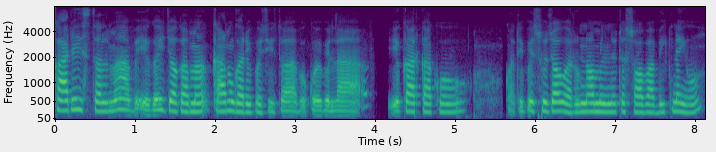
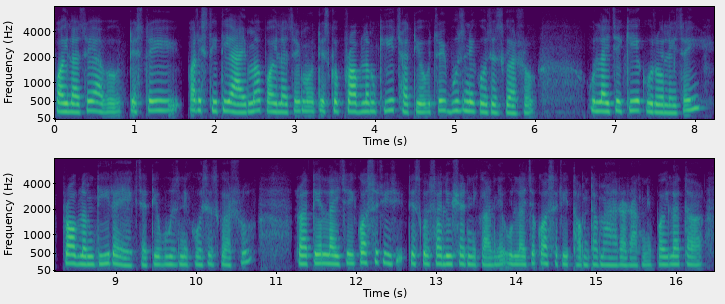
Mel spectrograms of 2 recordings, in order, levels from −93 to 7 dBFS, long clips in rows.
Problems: none marked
